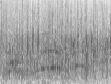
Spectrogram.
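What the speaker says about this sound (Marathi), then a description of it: "एकदा जोरदार टाळ्या या बहारदार परफॉर्मन्ससाठी" A studio audience at a Marathi comedy show claps for a stage performance, giving dense, steady applause that holds at an even level from start to finish.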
